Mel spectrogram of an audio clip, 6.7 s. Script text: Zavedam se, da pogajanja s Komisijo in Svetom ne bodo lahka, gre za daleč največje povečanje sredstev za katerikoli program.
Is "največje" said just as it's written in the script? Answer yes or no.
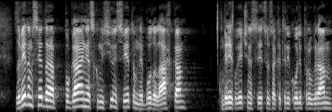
no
